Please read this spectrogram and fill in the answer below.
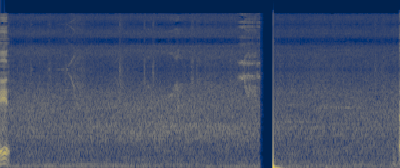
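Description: Steady low background hum and hiss with no distinct event. About four seconds in, it drops out briefly to silence and a single sharp click follows where the recording is cut.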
